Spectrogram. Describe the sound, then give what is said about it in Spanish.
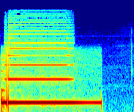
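A sharp click, then a single steady telephone busy tone hums loudly for about a second and a half before cutting off abruptly as a phone call drops during a Radio María call-in program, with no voices present. “Se nos ha cortado la llamada un segundito.”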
